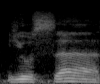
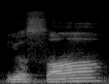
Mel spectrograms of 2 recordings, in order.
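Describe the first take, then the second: First: The s is light and thin, like sin. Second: The s is heavy and emphatic, like sad. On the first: The speaker calls it right. "یوسا سین هست" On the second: The speaker calls it wrong. "یوسا میشه صاد"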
